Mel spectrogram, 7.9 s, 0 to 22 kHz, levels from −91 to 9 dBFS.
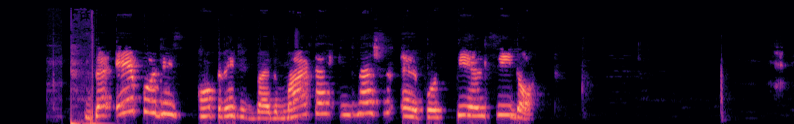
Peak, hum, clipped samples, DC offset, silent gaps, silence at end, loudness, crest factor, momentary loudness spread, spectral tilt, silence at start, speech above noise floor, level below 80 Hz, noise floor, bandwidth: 0 dBFS; none; under 0.1%; under 0.1%; none; 2.6 s; -14 LUFS; 16 dB; 6 LU; -6 dB/octave; 0.7 s; 70 dB; -46 dBFS; -84 dBFS; 6.6 kHz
